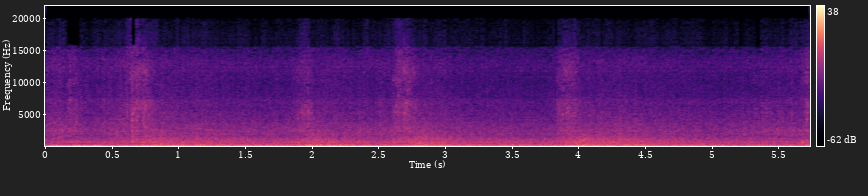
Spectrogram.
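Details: 1990 Chevrolet K1500 truck, 5.7L 350 V8, automatic transmission: low, lumpy V8 idle with rhythmic puffing and chuffing through rev rises, before repair; exhaust leak somewhere along the pipes.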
